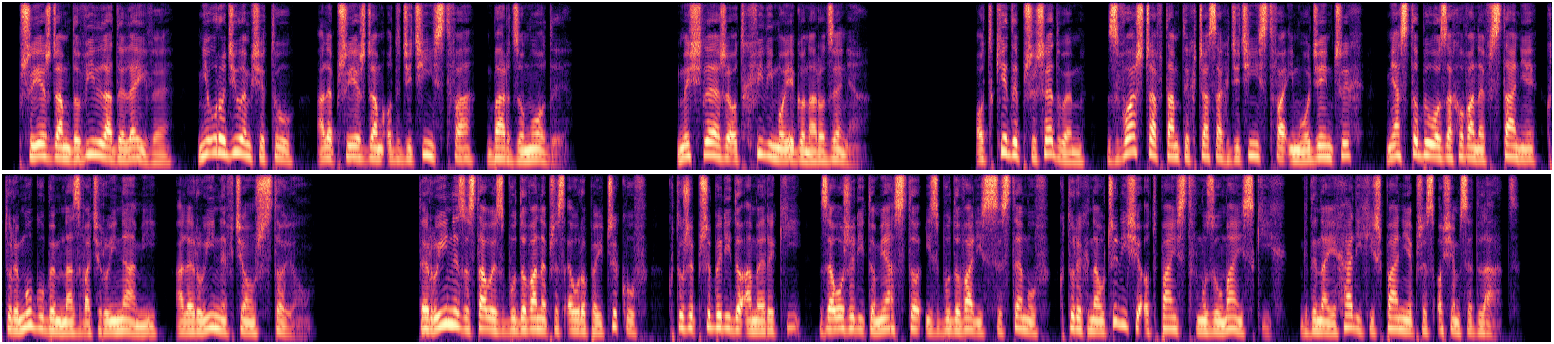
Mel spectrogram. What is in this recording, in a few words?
POLISH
